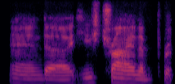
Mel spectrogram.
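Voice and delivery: ordinary delivery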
